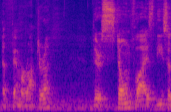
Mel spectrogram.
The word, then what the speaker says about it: Ephemeroptera: the group um the order for mayflies is pronounced ephemeroptera there's Stone flies these are the ones that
